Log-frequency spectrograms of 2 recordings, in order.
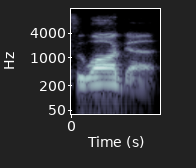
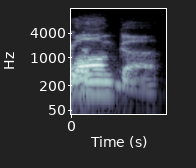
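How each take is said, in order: First: The name is said without an n sound. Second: The name is said with an n sound. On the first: The speaker calls it wrong. "We're all saying Talise Fuaga. That's incorrect" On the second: The speaker calls it right. "Like there's an N"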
